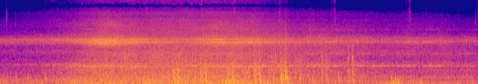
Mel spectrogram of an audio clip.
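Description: A train passing: it grows louder over the first two seconds, then runs by with a high steady whine and a few clacks of the wheels, and fades from about six seconds in.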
